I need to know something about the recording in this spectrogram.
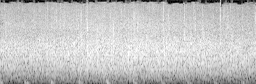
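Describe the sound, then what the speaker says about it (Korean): A church congregation claps together in thanks to God at a revival festival lecture, dense steady applause filling the room throughout, no speech over it. "하나님께 감사의 박수를 올려드리겠습니다."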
